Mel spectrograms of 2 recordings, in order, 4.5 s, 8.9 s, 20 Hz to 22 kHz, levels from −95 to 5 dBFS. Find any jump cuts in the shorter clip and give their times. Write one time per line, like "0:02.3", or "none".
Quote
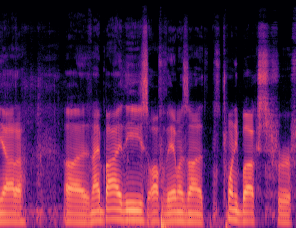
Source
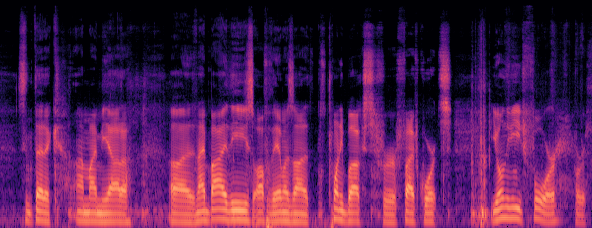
none

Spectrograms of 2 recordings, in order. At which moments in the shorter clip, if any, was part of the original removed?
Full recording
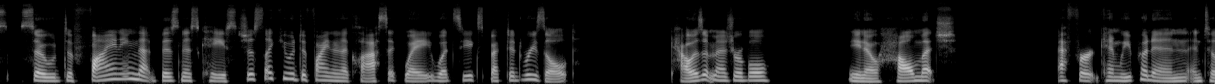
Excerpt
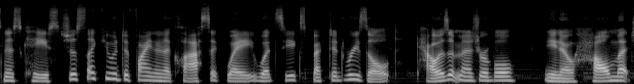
0:04.1
0:05.3

